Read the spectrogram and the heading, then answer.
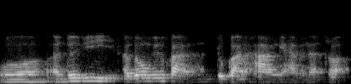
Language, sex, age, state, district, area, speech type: Manipuri, male, 30-45, Manipur, Imphal West, rural, conversation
